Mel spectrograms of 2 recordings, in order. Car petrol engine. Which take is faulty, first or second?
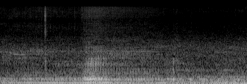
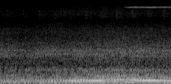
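second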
